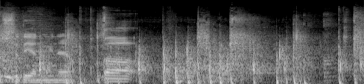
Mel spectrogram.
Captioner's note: groans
